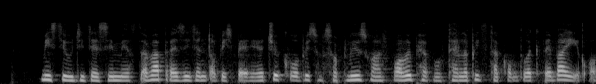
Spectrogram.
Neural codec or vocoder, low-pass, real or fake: codec, 16 kHz, 0.5 kbps, X-Codec, WavLM features, trained on Multilingual LibriSpeech; 7.2 kHz; fake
